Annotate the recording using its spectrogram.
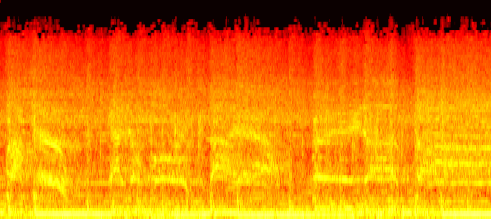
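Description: Punk rock song: a singer yelling the lyrics over the full band, with a heavy bass line underneath.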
